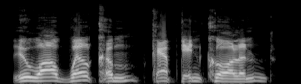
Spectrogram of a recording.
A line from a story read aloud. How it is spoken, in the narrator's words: said Beaumont, his voice booming across the hall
